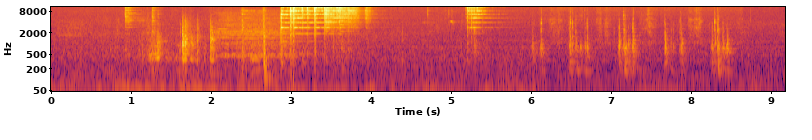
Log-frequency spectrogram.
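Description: Metallic clinks and a ringing clatter, loudest about three seconds in, then a few softer knocks and clicks.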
